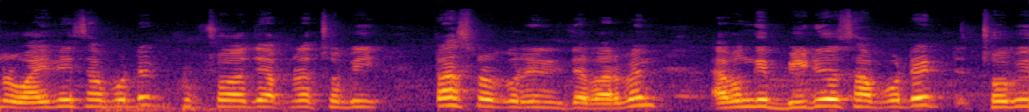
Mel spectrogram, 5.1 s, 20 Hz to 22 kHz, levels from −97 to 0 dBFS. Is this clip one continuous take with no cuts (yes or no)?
yes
